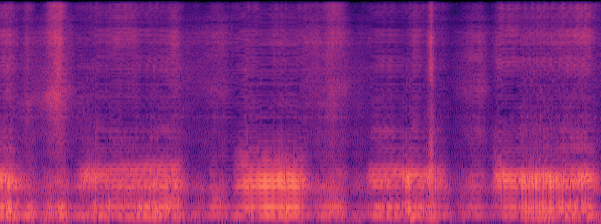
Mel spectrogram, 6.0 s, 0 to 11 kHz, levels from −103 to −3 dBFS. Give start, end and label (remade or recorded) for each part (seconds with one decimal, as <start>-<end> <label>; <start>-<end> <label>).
0.0-6.0 remade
